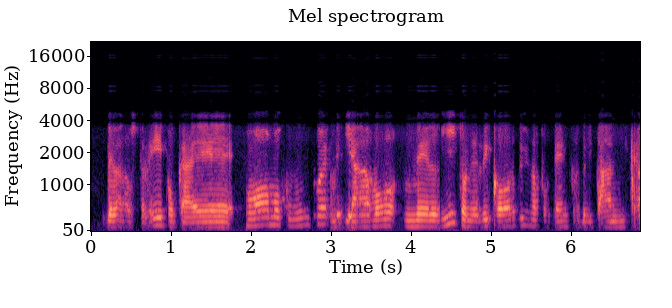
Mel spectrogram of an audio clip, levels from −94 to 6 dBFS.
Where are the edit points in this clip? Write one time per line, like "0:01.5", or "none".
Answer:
0:01.9
0:03.0
0:04.3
